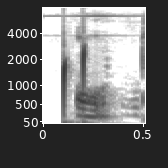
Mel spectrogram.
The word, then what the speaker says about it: Hautee: सो it's name is ओट।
